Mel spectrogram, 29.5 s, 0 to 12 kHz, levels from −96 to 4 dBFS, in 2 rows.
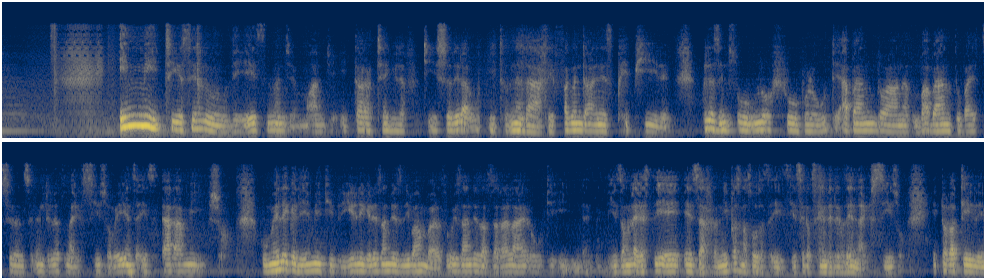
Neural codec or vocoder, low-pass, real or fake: codec, 16 kHz, 0.4 kbps, LongCat-Audio-Codec; 7.2 kHz; fake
